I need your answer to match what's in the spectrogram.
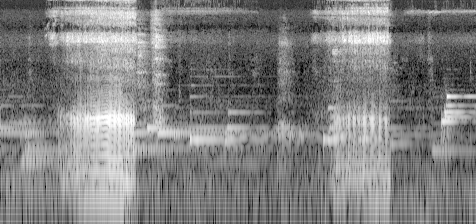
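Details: Pug dog snoring.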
